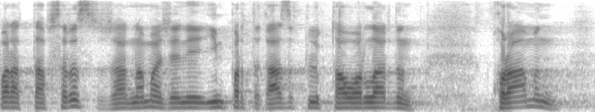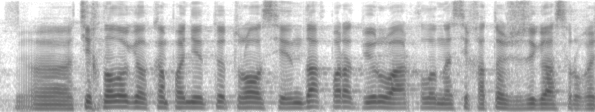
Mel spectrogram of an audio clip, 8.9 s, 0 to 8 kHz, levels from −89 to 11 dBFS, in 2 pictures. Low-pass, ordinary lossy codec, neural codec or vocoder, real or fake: none; none; none; real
